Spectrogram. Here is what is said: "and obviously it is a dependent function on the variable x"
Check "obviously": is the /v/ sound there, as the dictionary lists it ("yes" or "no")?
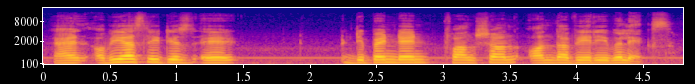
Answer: no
